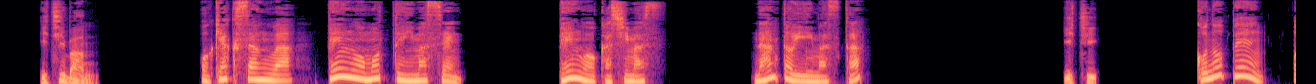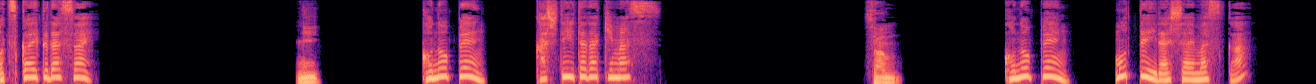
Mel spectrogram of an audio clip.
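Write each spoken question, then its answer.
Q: お客さんはペンを持っていません。ペンを貸します。何と言いますか?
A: 1: このペンお使いください。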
